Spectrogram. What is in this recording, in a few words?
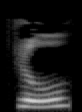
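"Rú", Chinese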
